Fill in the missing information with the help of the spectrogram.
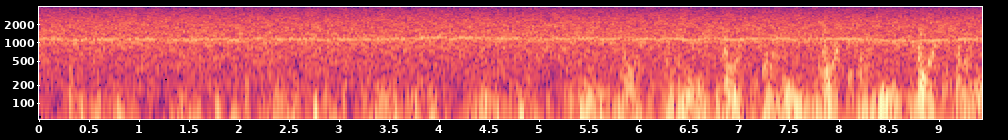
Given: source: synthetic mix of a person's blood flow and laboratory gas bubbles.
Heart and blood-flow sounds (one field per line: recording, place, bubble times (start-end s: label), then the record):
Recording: Doppler ultrasound of blood flow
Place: precordium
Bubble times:
no bubbles
From the record:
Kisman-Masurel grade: 000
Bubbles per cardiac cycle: 0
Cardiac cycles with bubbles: 0%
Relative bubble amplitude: no bubbles discernible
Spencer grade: 0 (complete lack of bubble signals)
